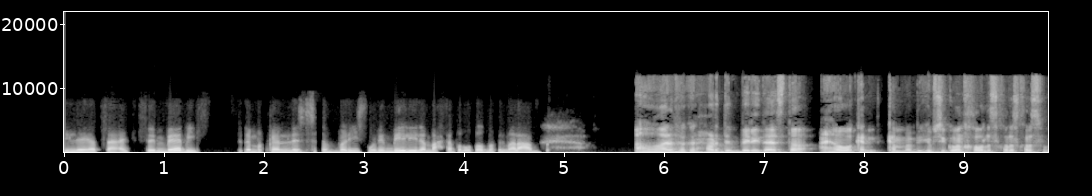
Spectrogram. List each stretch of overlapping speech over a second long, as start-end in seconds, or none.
none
